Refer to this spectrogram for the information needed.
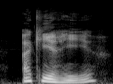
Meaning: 1. to acquire, to obtain 2. to purchase 3. to gain, to win (approval, etc.)
- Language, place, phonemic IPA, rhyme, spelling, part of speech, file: French, Paris, /a.ke.ʁiʁ/, -iʁ, acquérir, verb, Fr-acquérir.ogg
